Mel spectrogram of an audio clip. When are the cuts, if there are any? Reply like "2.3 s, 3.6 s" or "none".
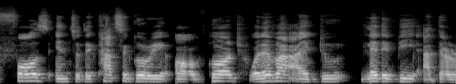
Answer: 2.0 s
